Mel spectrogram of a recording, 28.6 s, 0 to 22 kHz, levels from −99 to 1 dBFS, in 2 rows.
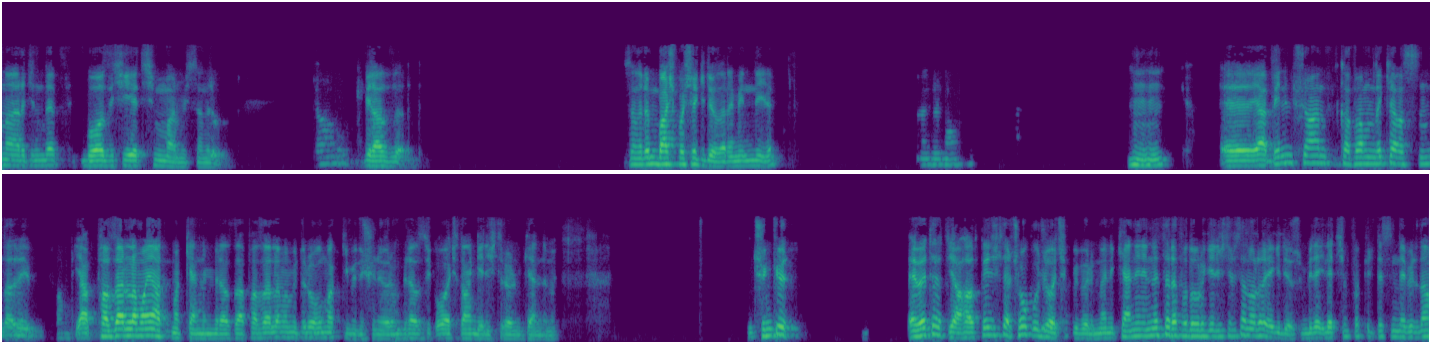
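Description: Speech over a Speex link, its light coding roughness audible throughout: at 18.19 to 18.25 s a VoIP packet was lost, and the speech codec's packet loss concealment extrapolated the preceding sound across the gap, consistent with one missing 20 ms frame, giving a brief, fading, weakened smear before the voice recovers.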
